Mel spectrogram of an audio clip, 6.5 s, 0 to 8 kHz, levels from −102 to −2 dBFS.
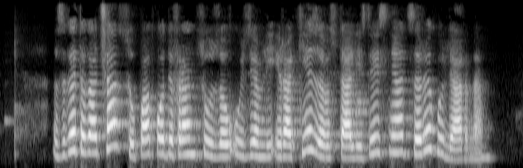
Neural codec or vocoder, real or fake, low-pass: codec, 16 kHz in and 24 kHz out, 1 kbps, XY-Tokenizer; fake; 7.2 kHz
